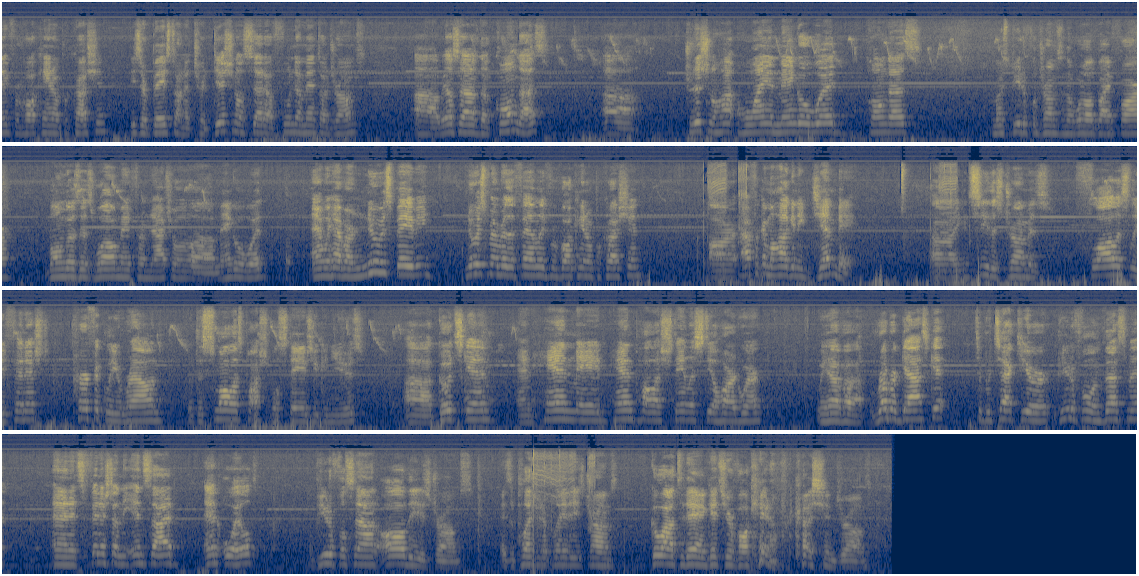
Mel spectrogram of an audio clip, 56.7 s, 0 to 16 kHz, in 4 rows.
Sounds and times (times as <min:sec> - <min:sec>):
Speech: 0:00.0 - 0:04.6, 0:05.2 - 0:06.8, 0:07.5 - 0:08.0, 0:08.6 - 0:11.5, 0:12.4 - 0:17.5, 0:18.1 - 0:22.2, 0:23.0 - 0:24.9, 0:25.8 - 0:37.9, 0:38.6 - 0:42.6, 0:43.2 - 0:45.8, 0:46.4 - 0:53.4.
